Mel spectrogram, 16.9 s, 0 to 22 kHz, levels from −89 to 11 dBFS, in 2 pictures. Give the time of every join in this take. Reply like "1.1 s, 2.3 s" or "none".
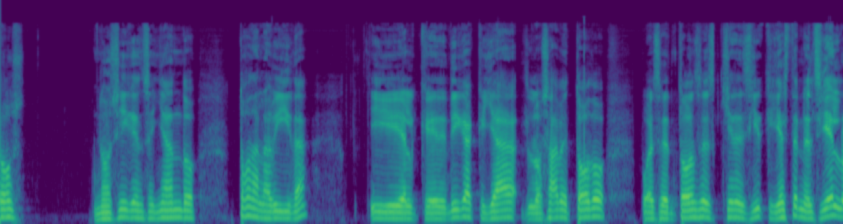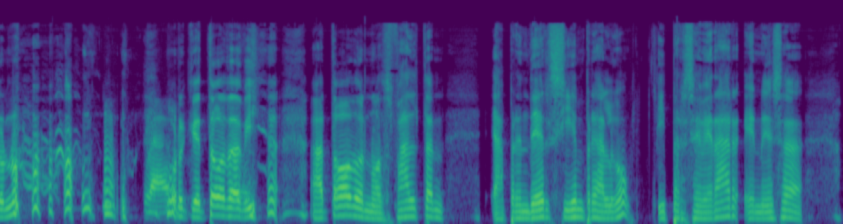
none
